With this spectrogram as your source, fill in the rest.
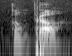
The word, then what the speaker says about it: compró: Compró. Compró. When you say he bought something, you say él compró something. Now, this is different from compro, which means I buy. Compró, the stress is on the end.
